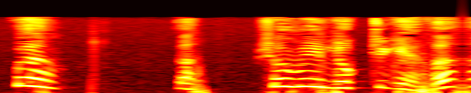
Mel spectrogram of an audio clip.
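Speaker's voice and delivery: nervous, anxious, very high pitched and quick. Hearing that Owl is out on the same task, he suggests looking together; nervously. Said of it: "suggested Piglet nervously".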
